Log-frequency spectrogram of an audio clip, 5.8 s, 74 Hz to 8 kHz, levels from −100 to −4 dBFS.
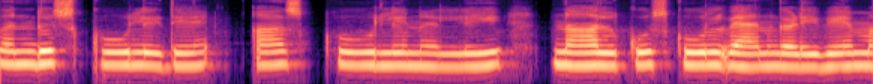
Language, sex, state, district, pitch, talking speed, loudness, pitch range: Kannada, female, Karnataka, Bidar, 220 Hz, 115 wpm, -16 LUFS, 210-225 Hz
